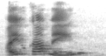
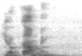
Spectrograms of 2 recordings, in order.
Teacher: When there is a question, there is a rising tone, and your coming is a statement that we are giving. So whenever we are stating something, definitely the tone falls down. It's like, "Are you coming?" Or when you are, stating a fact, it's like, "You're coming." So there is a fall, definitely.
